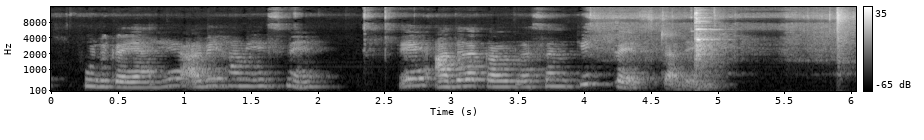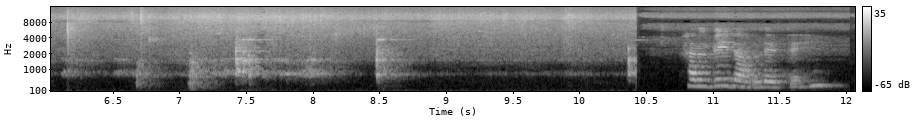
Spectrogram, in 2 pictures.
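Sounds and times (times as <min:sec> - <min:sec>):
paste sizzling in hot oil: 0:04.0 - 0:12.0
steel spoon scraping pan: 0:05.9 - 0:10.5.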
